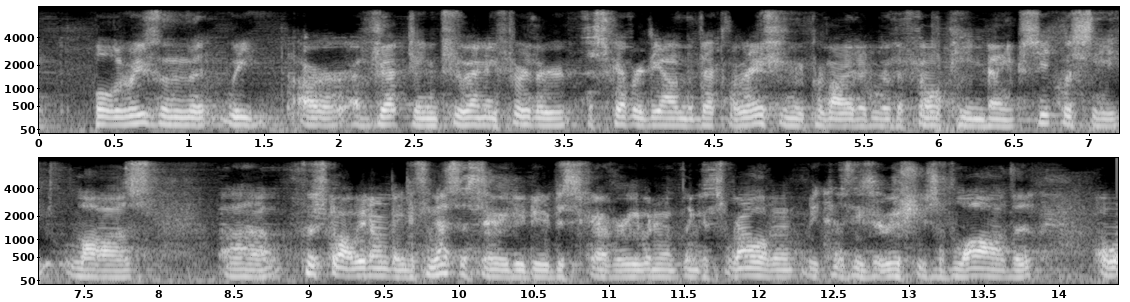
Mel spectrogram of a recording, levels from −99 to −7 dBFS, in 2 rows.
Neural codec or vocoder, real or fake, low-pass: codec, 44.1 kHz, 3.4 kbps, Pupu-Codec; fake; 7.2 kHz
